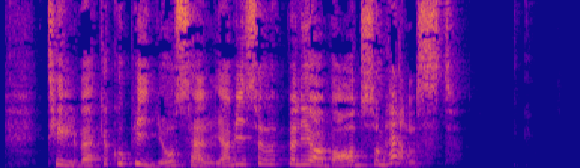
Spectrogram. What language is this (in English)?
Swedish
